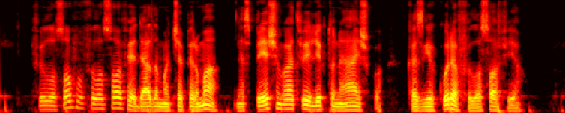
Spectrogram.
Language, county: Lithuanian, Klaipėda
